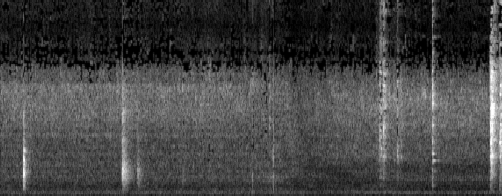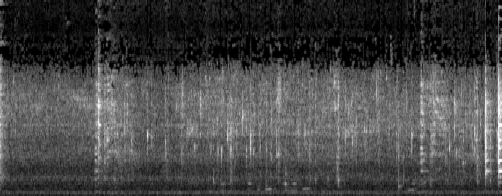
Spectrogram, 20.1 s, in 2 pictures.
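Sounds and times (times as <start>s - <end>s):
chips sizzling in oil: 6.4s - 20.0s
plates and cutlery clinking: 7.5s - 8.8s, 9.8s - 10.2s, 18.0s - 20.0s.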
